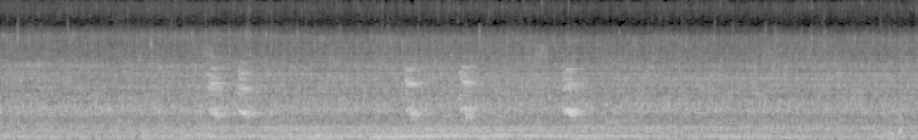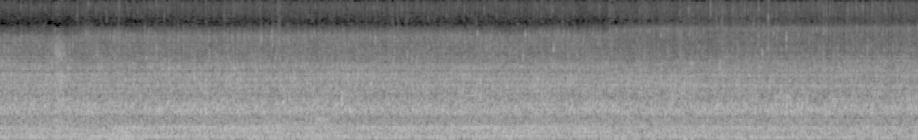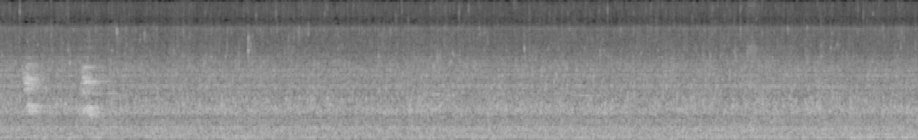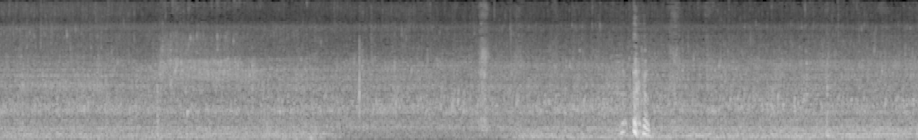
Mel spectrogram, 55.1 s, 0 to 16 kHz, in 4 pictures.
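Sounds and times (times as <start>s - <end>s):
water trickling in fish tank: 0.0s - 55.0s.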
